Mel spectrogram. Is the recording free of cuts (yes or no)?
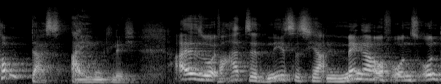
no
